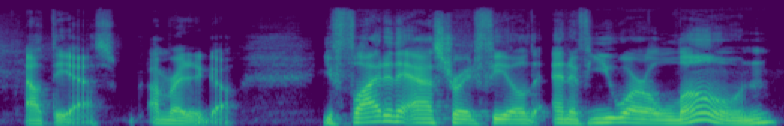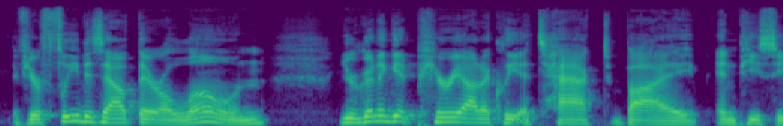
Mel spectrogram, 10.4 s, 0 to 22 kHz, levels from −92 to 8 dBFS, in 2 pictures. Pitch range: 110-140 Hz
